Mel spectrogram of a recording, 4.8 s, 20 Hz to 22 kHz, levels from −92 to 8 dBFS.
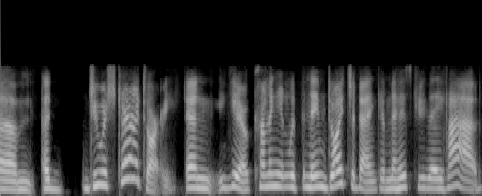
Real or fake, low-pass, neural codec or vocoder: fake; 5.4 kHz; codec, 16 kHz, 1 kbps, FreqCodec, larger model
